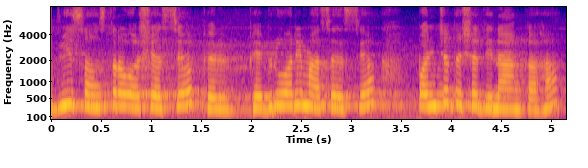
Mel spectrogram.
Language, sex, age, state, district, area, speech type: Sanskrit, female, 30-45, Maharashtra, Nagpur, urban, spontaneous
